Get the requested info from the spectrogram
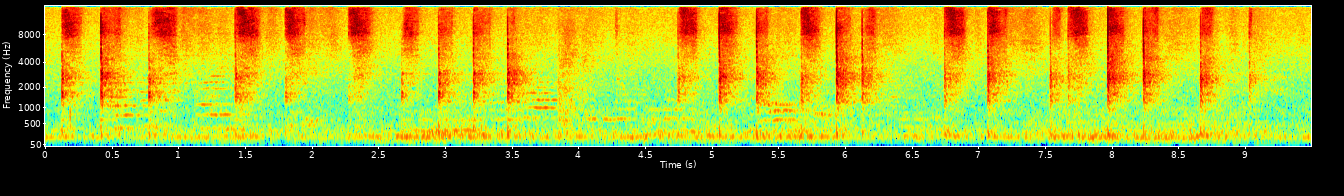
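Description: Pencil scratching on a sign board in short, quick strokes, a few a second, as the lettering layout is marked out in guide lines.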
